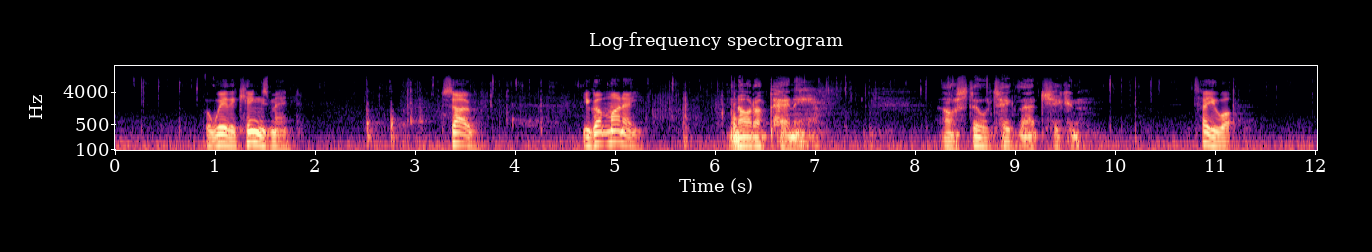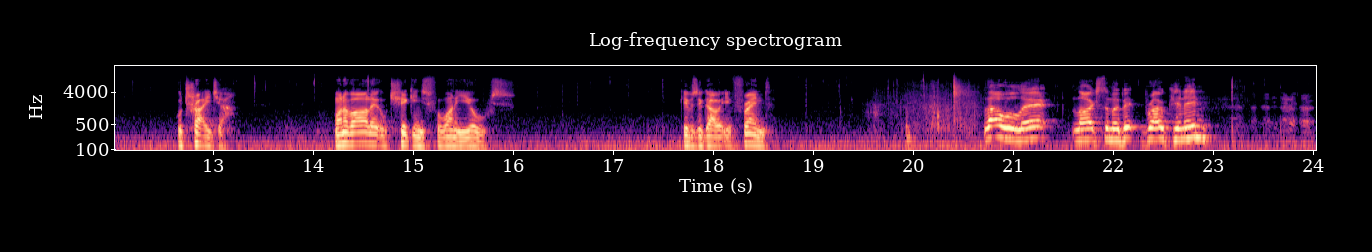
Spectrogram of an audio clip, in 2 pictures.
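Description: An adult man speaks calmly in short phrases.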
